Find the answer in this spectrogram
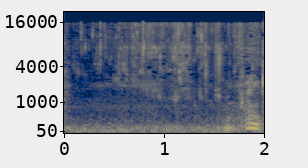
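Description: Liquid poured in a thin stream from a plastic jug into a shallow tub already holding liquid: a faint trickle and splash.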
